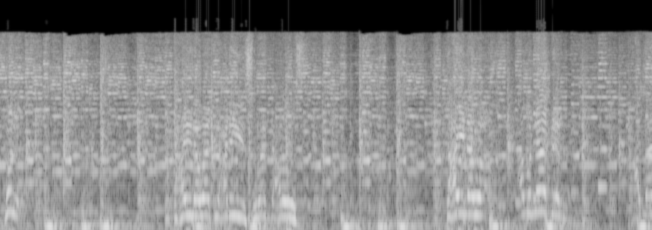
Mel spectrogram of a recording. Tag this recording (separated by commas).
Music, Speech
